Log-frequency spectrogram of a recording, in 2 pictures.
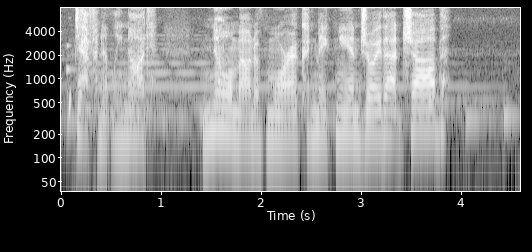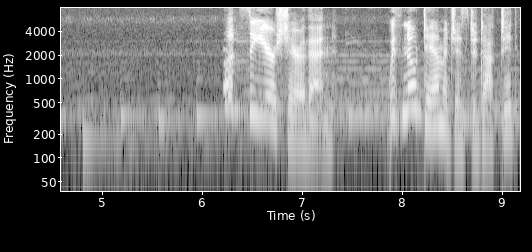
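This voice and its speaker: A woman voicing a guarded, pragmatic young woman in a video game, speaking in a dry, matter-of-fact way. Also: on the low side. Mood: dry, puzzled. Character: young woman, guarded, pragmatic, no-nonsense masked gang deputy. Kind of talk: video game character acting. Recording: background music under the voice. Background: music.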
